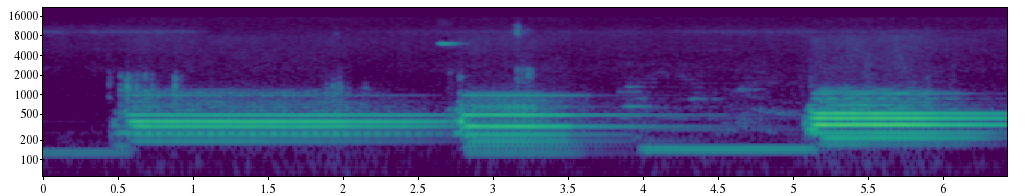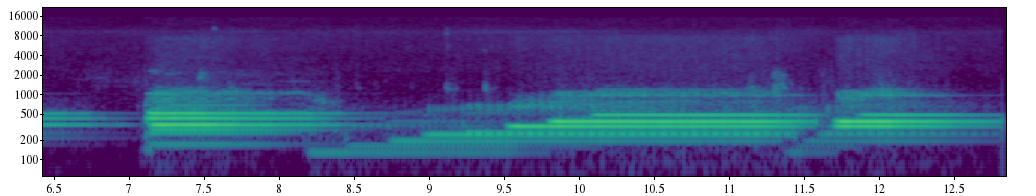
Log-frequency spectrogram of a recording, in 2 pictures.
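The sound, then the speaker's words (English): A slow sequence of sustained chords played on an instrument, each held for a couple of seconds before shifting to the next, mellow and fairly low-pitched, with no talking over them. “Here, I can just like play some chords if you can hear them.”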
